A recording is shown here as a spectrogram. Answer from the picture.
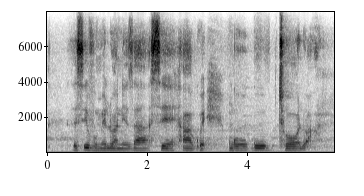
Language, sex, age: Zulu, male, 24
